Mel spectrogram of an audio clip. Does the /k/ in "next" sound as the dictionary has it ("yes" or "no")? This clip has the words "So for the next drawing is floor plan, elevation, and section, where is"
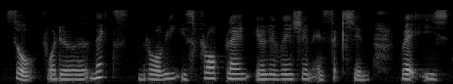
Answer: yes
